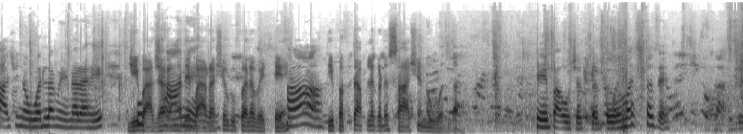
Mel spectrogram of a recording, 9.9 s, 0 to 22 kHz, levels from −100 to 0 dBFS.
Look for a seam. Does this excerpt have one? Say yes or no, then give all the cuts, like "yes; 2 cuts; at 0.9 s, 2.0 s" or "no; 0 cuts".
no; 0 cuts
